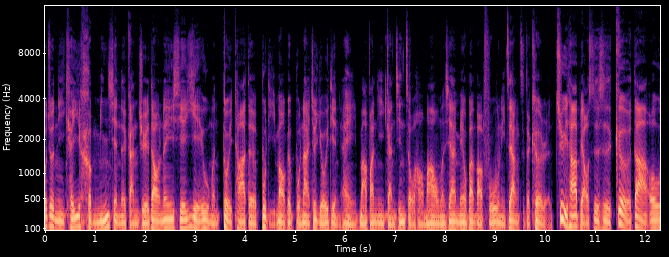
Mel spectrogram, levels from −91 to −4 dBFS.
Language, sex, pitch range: Chinese, male, 85-115 Hz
